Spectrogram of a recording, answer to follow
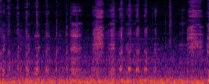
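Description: Steady low rumble of a moving car heard from inside its cabin, with a man talking over it.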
